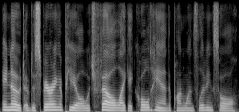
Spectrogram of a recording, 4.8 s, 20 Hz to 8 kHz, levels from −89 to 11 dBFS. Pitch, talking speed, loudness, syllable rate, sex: 175 Hz, 190 wpm, -18 LUFS, 4.5 syllables/s, female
